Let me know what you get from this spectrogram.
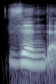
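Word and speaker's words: Zenda: Yes, he also played in The Prisoner of Zinda. Zinda, yep, I said it right.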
